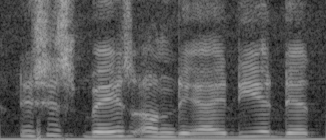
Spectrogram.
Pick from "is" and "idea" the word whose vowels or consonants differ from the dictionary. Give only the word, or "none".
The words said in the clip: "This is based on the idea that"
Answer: is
